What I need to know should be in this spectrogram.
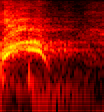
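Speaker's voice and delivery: shrill high shriek; mock startled scream; retold scream. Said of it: "She screamed so loud".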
